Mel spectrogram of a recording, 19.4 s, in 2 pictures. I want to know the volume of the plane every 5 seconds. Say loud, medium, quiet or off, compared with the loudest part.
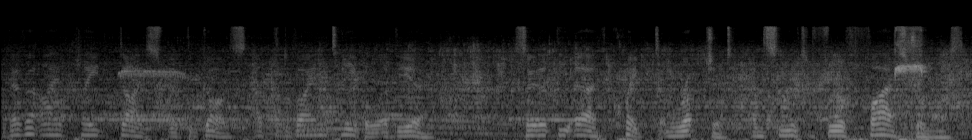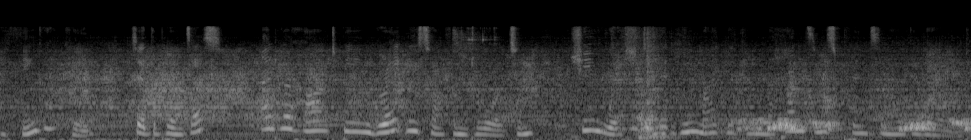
medium, medium, loud, medium.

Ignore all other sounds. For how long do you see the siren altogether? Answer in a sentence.
You can't hear the siren here.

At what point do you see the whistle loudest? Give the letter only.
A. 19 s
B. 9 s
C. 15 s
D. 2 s
B.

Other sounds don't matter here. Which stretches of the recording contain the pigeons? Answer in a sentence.
The pigeons can be heard from 15.2 to 19.3 s.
